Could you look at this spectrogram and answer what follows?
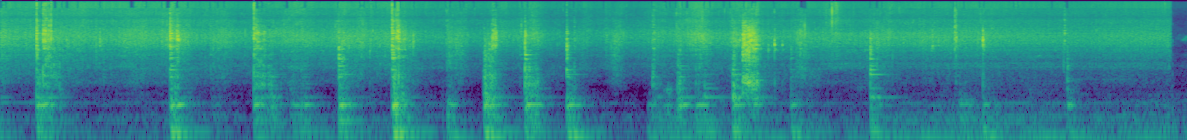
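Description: Mango rice mixture being stirred in a pan off the heat, with a spoon scraping through it in repeated close, sharp strokes over a faint background hiss and no talking.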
